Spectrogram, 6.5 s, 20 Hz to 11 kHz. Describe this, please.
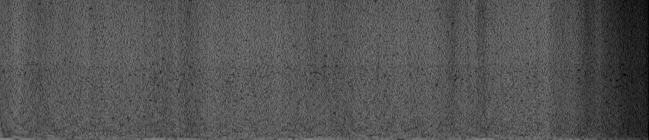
SemiQ leads 9.
This sound belongs to a mini pack sounds could be used for rave or nuerofunk genres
